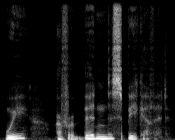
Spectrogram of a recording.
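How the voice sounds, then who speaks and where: A man voicing a big, loyal, honest warrior with a husky voice and an earnest, halting delivery. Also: on the low side, no echo, studio quality. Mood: solemn, proud.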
